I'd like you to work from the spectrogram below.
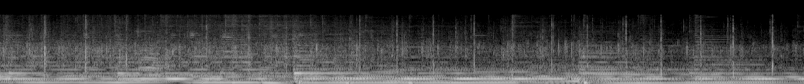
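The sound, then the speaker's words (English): An audience claps together in a dense, continuous burst of applause lasting several seconds, given as a clap offering to the Lord, with steady sustained music droning underneath the clapping. “Give the Lord a great clap offering, everybody.”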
